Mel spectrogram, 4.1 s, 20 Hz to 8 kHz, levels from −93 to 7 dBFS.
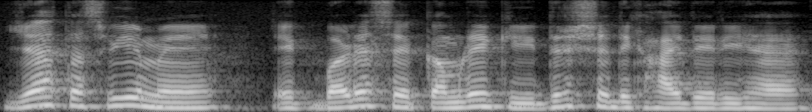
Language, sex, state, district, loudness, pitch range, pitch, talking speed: Hindi, male, Jharkhand, Garhwa, -16 LUFS, 135-175 Hz, 145 Hz, 190 wpm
